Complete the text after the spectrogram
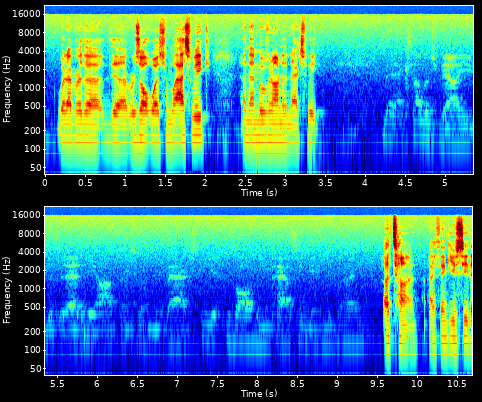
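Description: A young man speaks calmly into a microphone close by.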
